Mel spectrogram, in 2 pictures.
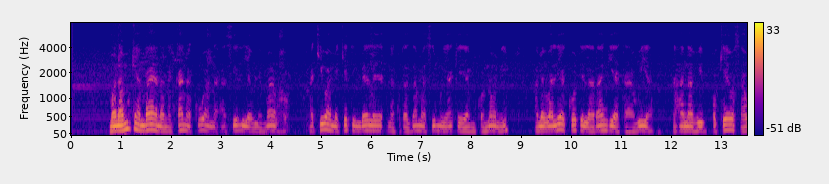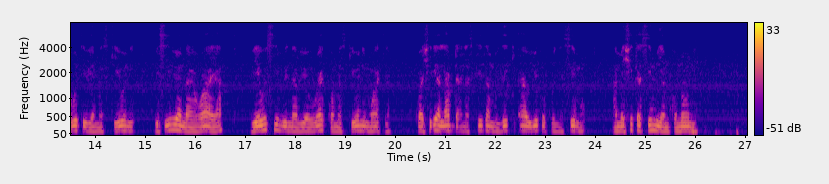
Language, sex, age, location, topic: Swahili, male, 25-35, Nairobi, education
